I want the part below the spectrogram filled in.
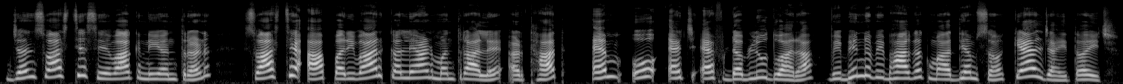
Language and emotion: Maithili, neutral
